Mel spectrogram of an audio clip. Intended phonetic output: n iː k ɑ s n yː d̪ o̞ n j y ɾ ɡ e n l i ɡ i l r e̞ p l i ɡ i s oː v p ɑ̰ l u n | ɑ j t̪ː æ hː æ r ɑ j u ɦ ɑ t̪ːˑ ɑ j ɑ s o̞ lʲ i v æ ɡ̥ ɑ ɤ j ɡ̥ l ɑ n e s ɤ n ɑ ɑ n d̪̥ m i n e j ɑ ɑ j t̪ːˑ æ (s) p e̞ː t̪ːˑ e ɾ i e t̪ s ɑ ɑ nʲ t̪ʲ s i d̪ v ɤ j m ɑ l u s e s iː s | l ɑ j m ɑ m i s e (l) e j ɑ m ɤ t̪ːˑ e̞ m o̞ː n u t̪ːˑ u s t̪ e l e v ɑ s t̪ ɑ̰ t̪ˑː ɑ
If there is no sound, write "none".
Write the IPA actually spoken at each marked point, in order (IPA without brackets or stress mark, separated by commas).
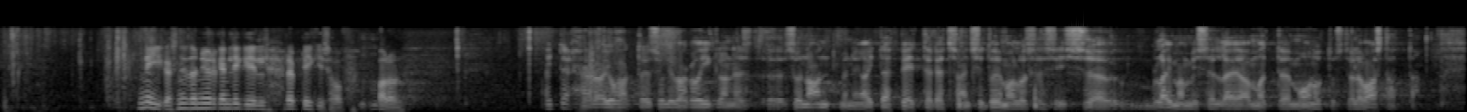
h, l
